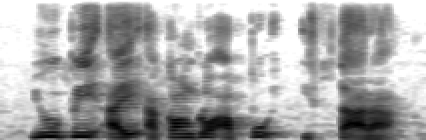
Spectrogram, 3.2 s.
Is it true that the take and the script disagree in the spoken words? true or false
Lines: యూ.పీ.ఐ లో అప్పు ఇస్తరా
true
